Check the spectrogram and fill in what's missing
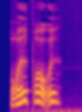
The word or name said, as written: rødbroget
